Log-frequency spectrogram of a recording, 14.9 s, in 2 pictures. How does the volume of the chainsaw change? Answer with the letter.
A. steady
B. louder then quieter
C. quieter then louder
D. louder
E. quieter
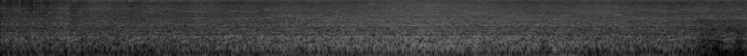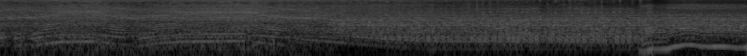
A.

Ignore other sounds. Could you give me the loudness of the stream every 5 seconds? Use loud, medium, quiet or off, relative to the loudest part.
loud, medium, medium.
